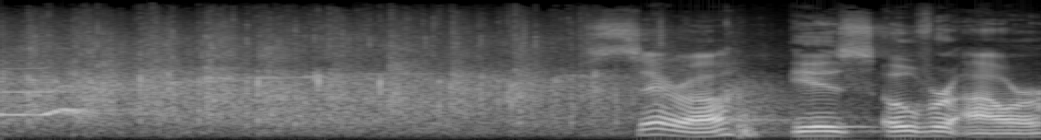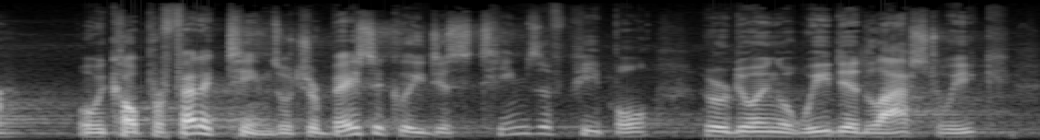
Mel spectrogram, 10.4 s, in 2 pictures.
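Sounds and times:
audience applause: 0.0 - 3.6
speech: 3.2 - 10.3.

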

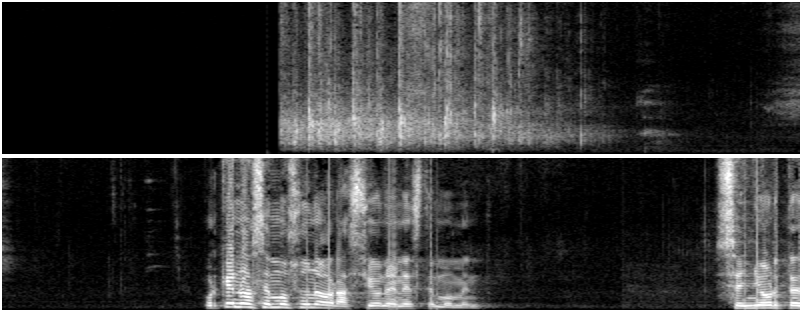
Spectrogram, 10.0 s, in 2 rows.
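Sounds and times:
audience applause: 1.7 - 4.0
speech: 6.3 - 8.2, 9.6 - 9.9.

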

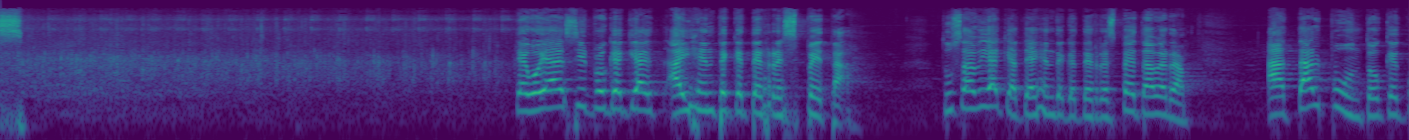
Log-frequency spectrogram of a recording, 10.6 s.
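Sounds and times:
audience applauding: 0.0 - 3.9
speech: 3.9 - 6.5, 7.1 - 10.5.

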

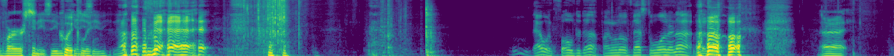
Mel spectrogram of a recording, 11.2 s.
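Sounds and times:
speech: 0.0 - 3.8, 6.7 - 9.4, 10.2 - 11.1
laughter: 1.5 - 2.8, 8.7 - 9.4
deck of Bible verse cards being shuffled: 2.8 - 4.0.

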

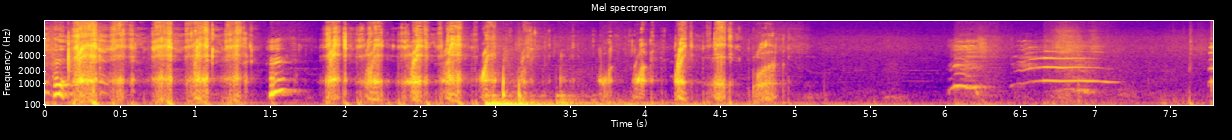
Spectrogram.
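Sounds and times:
person gargling water while singing: 0.2 - 5.1.

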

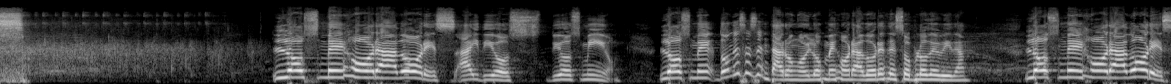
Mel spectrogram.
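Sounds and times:
audience applause: 0.0 - 2.8
speech: 2.7 - 11.7.

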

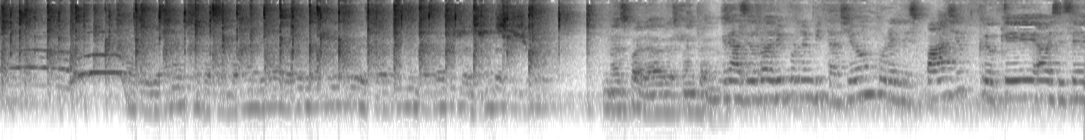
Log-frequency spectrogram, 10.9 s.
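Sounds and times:
audience cheering: 0.0 - 1.7
audience applause welcoming a guest to a show: 0.0 - 5.6
speech: 6.3 - 10.8.

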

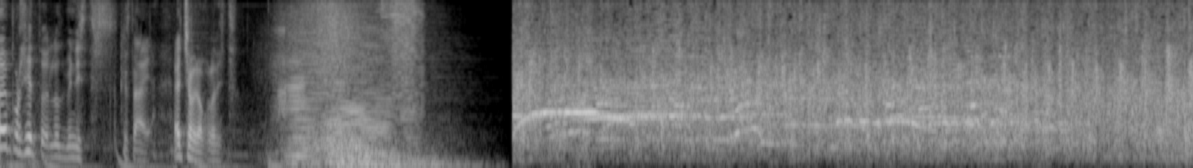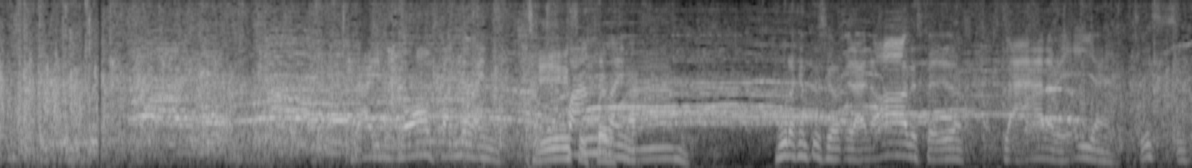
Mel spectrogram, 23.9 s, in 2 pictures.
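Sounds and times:
speech: 0.1 - 4.1, 19.8 - 23.8
applause: 5.1 - 23.8.

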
